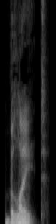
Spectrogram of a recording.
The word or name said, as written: blight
